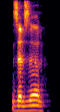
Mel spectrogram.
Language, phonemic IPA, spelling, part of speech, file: Moroccan Arabic, /zal.zaːl/, زلزال, noun, LL-Q56426 (ary)-زلزال.wav
- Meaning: earthquake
